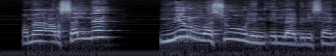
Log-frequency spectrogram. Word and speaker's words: من رسول: من رسول وما أرسلنا من رسول إلا بلسان. We don't say من رسول. We say من رسول.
